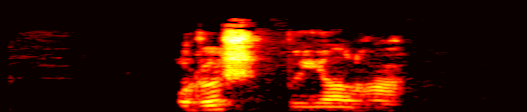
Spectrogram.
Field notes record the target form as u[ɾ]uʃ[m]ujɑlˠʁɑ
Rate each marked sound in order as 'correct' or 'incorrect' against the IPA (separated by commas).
correct, incorrect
